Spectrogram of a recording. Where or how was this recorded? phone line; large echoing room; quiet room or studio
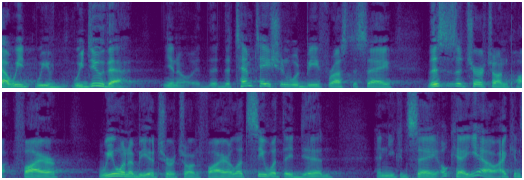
large echoing room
